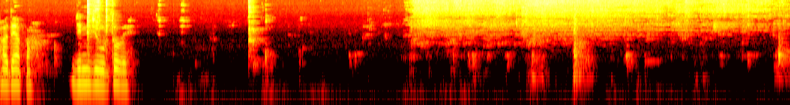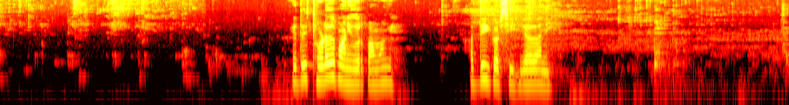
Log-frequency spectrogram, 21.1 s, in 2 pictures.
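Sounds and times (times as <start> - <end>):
masala sizzling in oil: 0.8 - 21.0.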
